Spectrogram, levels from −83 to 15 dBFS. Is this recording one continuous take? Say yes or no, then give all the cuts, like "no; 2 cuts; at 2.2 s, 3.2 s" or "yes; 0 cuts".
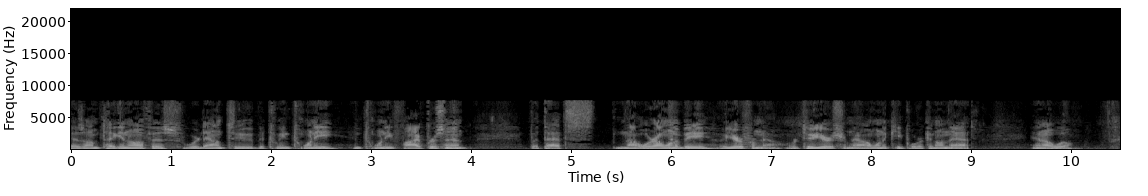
yes; 0 cuts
